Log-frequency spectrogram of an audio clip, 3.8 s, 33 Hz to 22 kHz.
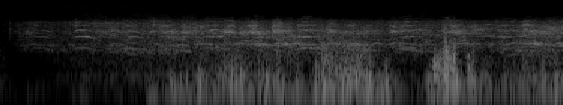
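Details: Greylag geese flying at dusk from a grazing field to Llyn Maelog near Llanfaelog, Anglesey, part of a 200-300 strong evening flight; overlapping nasal honks from many birds over heavy low wind rumble.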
